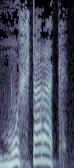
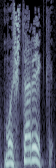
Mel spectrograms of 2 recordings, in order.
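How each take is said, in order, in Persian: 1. مصوت قبل از k پایانی a است. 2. مصوت قبل از k پایانی i است. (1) "به فتح چهارم" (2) "به کسر چهارم یعنی کسر ری"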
